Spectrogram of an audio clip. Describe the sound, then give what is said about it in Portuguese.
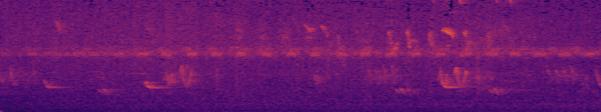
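Scattered bird chirps and short calls ring out over a steady, high insect drone and soft rushing wind in the tree canopy of a preserved forest on the border of Rio de Janeiro and São Paulo states, Brazil, in March. No one speaks. “Aqui, os pássaros cantam tranquilos e o vento balança as copas das árvores que se espalham a perder de vista.”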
